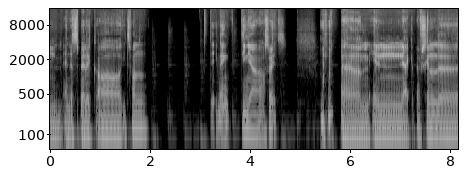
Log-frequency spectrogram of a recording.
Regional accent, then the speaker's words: Amsterdam, North Holland, Netherlands; Ik ben muzikant uit Amsterdam.

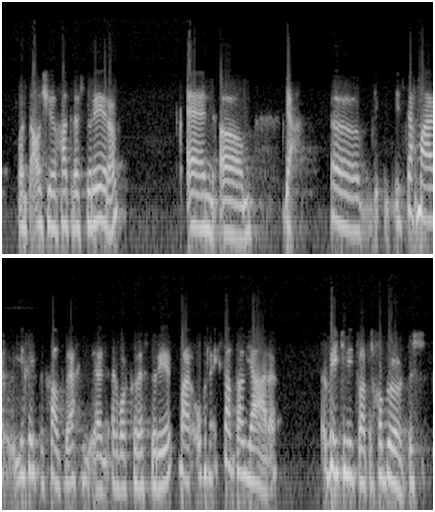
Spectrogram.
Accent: Suriname; moved away as an adult; Ik zal heel eerlijk zijn, ik ben in Suriname opgegroeid.

